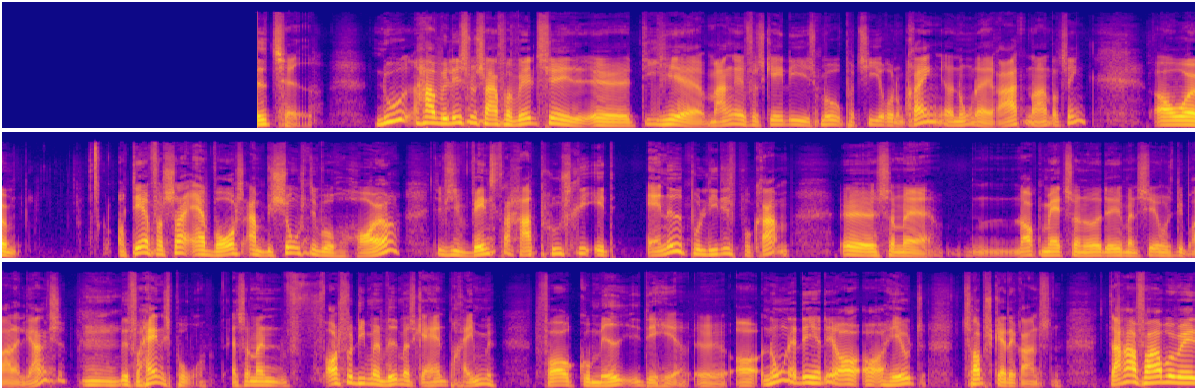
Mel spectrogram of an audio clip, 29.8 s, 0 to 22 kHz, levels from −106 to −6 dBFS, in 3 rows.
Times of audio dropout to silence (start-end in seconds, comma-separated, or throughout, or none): 0.00-2.12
